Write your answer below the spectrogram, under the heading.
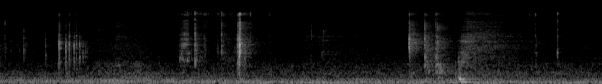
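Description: Light metallic clicks and clinks of Zippo lighter cases being handled: one is set down, and others are picked up from a metal tray of lighters. The clicks come in small groups about half a second, two seconds and four seconds in, over a low steady hum.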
